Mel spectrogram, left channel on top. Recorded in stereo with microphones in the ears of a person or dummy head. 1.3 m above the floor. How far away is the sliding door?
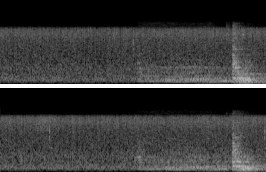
About 2 m.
